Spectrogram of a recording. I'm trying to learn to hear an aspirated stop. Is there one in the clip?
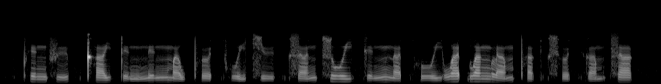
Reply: yes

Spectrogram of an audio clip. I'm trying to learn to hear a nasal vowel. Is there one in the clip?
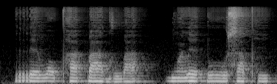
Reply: yes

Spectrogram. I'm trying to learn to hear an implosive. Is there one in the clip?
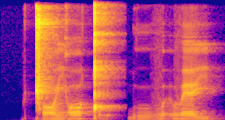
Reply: yes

